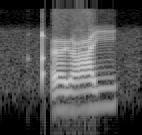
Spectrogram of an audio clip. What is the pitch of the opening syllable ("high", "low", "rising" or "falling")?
low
